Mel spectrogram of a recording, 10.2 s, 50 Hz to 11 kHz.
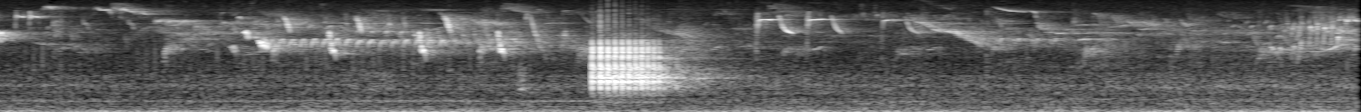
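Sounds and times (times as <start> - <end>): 
whistled songbird calls: 0.0 - 10.2
woodpecker drumming: 4.4 - 5.7.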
